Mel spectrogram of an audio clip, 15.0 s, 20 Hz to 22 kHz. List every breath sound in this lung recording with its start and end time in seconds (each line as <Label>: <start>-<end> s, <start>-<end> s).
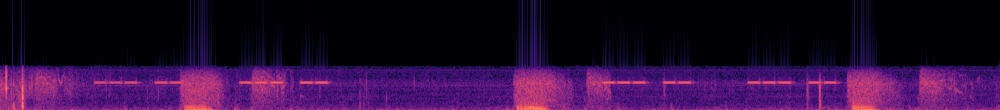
Inhalation: 2.60-3.38 s, 7.68-8.65 s, 12.71-13.66 s
Exhalation: 3.61-4.38 s, 8.71-9.20 s, 13.81-14.76 s
Rhonchi: 2.60-3.38 s, 7.68-8.31 s, 12.71-13.21 s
